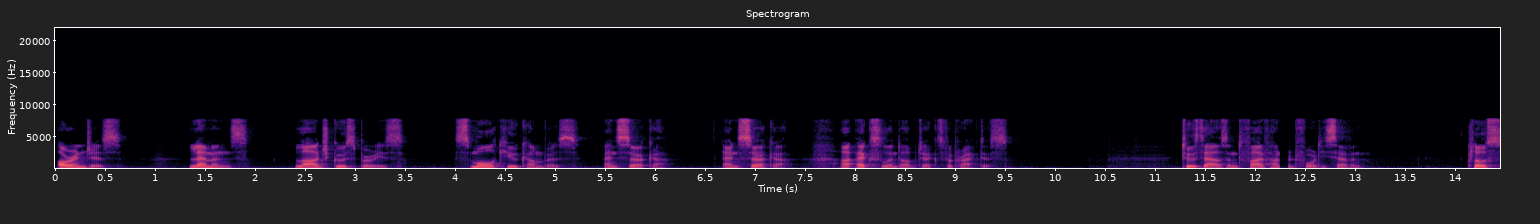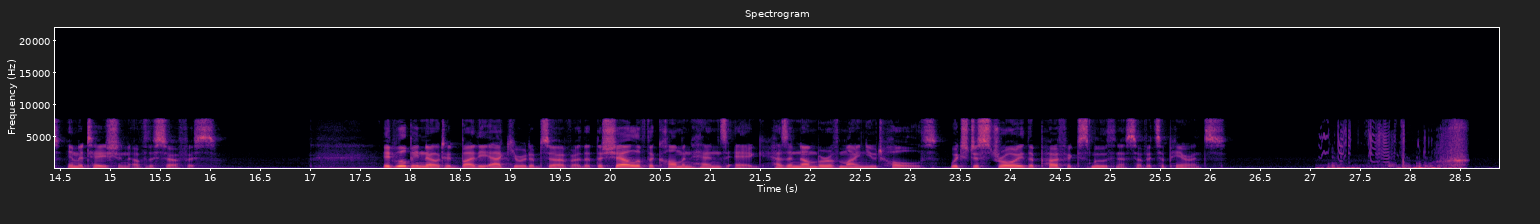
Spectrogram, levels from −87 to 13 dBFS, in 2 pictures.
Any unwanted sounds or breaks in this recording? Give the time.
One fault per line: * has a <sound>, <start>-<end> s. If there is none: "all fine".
* has a dropout, 12.2-12.3 s
* has a breath, 27.0-28.6 s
